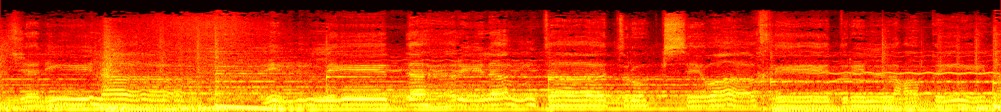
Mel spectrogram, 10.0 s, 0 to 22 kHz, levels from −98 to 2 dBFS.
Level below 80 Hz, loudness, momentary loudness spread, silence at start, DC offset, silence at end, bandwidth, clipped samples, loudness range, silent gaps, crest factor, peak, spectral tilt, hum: -22 dBFS; -16 LUFS; 4 LU; 0 s; under 0.1%; 0 s; 15.5 kHz; under 0.1%; 2 LU; none; 12 dB; -4 dBFS; -6.5 dB/octave; none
